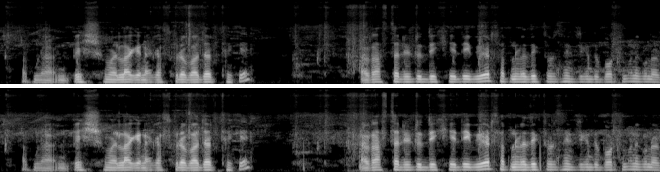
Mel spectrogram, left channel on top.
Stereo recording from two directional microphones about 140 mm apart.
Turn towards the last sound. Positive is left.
turn(degrees=-10)  # may be behind; listen again after turning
